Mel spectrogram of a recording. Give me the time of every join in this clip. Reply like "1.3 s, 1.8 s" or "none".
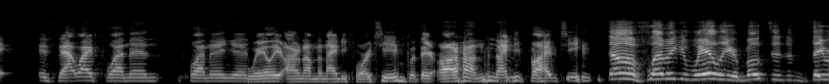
2.5 s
